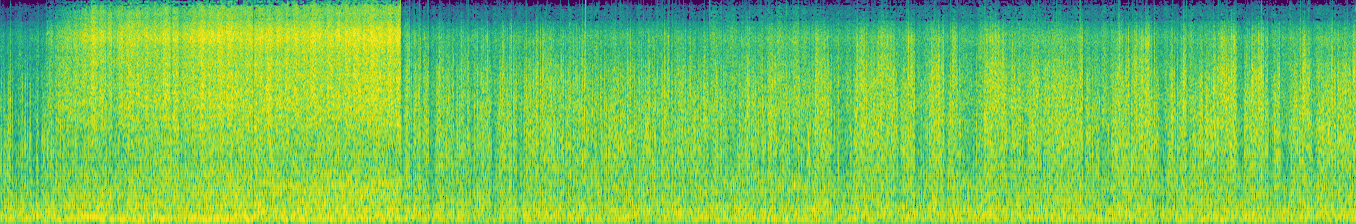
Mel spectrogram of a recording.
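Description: Wind buffeting the microphone over the steady rumble of a moving express train. The sound changes abruptly about eight seconds in, with short gusts after that.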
